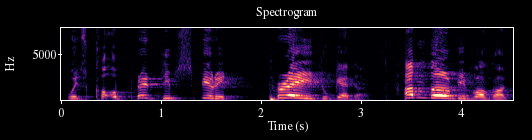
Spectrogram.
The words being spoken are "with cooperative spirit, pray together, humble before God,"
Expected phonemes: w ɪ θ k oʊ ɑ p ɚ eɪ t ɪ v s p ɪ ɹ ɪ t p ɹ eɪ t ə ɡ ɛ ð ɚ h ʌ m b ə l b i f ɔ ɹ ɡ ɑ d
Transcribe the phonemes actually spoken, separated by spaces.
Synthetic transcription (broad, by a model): w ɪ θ k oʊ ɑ p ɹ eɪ t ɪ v s p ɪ ɹ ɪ t p ɹ eɪ t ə ɡ ɛ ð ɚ h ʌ m b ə l b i f ɔ ɡ ɑ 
